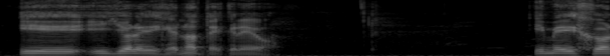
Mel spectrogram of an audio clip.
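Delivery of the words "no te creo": low, quiet, sceptical quote; retold disbelief. Narrator answering the woman at the disco, quietly incredulous. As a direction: say it low and soft, not buying it. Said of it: "como que no me lo creía".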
